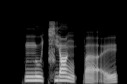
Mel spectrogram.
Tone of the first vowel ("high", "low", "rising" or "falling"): falling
